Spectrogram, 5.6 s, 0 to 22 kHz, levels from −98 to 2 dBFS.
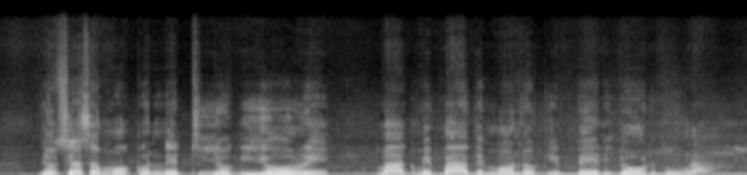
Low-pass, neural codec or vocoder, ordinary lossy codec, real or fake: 19.8 kHz; codec, 44.1 kHz, 7.8 kbps, Pupu-Codec; none; fake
